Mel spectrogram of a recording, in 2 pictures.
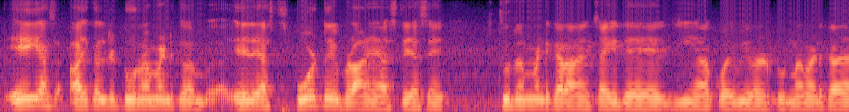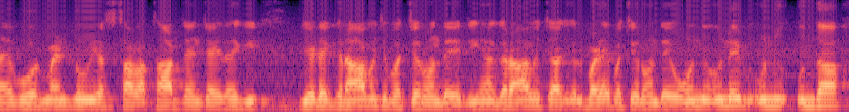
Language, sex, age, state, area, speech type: Dogri, male, 18-30, Jammu and Kashmir, rural, spontaneous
